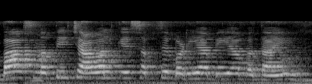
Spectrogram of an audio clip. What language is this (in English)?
Bhojpuri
